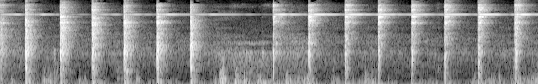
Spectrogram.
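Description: A hammer pounds a bushing into place with steady, rapid, sharp metallic blows close by, about three strikes per second with a brief pause partway through.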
